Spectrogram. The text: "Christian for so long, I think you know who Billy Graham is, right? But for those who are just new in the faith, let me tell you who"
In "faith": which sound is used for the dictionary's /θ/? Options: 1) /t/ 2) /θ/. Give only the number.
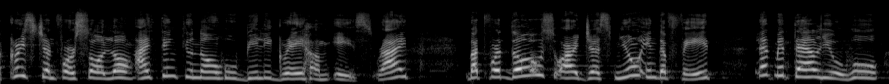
1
